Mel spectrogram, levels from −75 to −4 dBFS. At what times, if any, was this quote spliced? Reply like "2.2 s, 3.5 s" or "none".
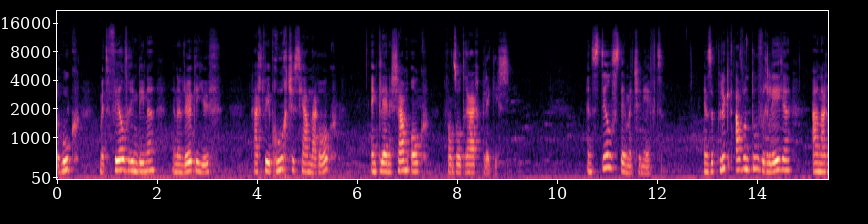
none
